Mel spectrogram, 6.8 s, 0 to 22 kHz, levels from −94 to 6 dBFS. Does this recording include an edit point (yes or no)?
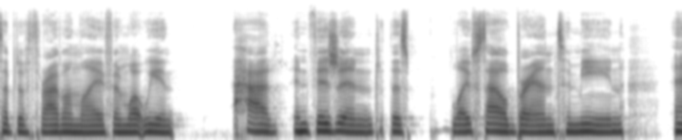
no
